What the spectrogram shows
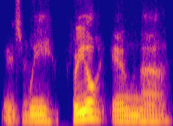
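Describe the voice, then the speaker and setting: A man with a North American English accent that carries into his imperfect Spanish, a native English speaker giving a halting conference talk as guest lecturer. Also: mid-range voice, dry recording, dull audio. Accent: North American English accent, also when speaking Spanish. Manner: halting, with short phrases.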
